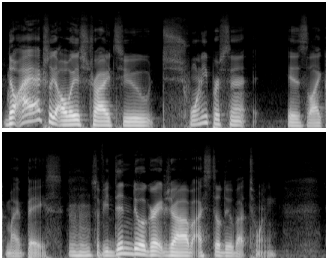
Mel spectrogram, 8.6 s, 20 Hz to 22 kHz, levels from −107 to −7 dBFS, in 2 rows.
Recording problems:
muffled; very; fading above 2 kHz

